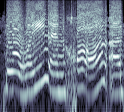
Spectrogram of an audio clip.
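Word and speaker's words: خ: The first letter is kha. Kha are pronounced from the adnal halaq, the part of the throat.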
